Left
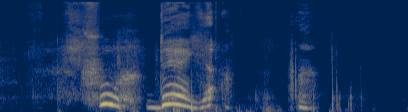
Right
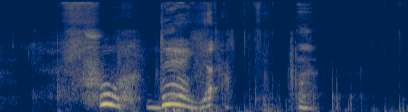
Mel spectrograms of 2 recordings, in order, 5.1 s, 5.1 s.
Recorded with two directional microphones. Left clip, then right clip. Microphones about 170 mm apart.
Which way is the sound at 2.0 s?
40° left (ahead or behind).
